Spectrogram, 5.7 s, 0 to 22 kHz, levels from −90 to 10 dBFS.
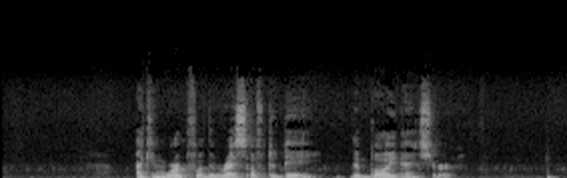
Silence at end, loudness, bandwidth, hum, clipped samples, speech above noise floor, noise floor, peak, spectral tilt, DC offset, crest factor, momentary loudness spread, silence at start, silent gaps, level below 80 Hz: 0.1 s; -26 LUFS; 13 kHz; none; under 0.1%; 36 dB; -61 dBFS; -6 dBFS; -5 dB/octave; under 0.1%; 22 dB; 15 LU; 1.35 s; none; -52 dBFS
